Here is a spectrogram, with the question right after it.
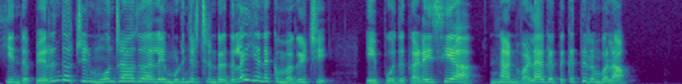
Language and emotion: Tamil, happy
